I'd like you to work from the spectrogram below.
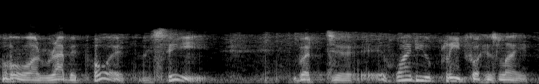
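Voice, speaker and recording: An actor playing a roguish, passionate poet-thief with theatrical delivery in a 1930s radio drama. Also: male voice, on the low side, big pitch swings, slow, creaky, exaggerated voice. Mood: suave, probing. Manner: theatrical, impassioned. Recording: dull 1930s radio broadcast.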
